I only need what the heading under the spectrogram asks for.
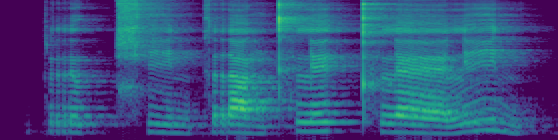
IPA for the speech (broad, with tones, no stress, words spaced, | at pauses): prɯ˨˩k̚t͡ɕʰi˨˩nkra˨˩ŋkʰle˦˥k̚ pʰlɛː˨˩li˥˩n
